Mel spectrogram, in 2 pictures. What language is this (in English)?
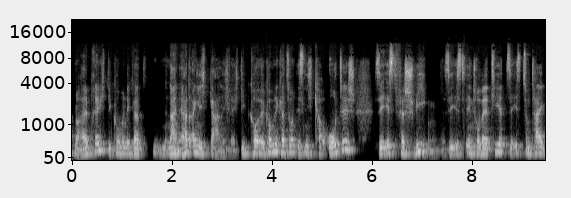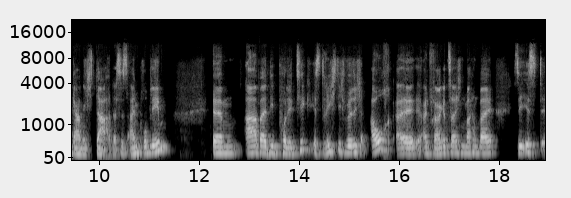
German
